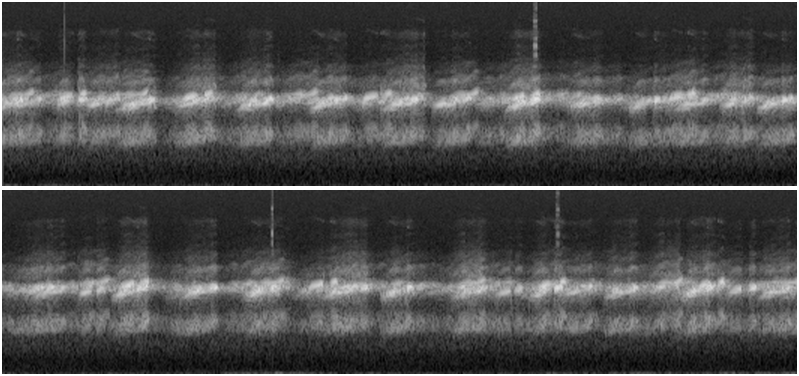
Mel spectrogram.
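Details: Many frogs calling together in a wetland behind a house in spring, live recording. A dense, continuous croaking chorus with two steady bands, a lower one and a brighter higher one, pulsing unbroken throughout, with a few faint clicks.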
